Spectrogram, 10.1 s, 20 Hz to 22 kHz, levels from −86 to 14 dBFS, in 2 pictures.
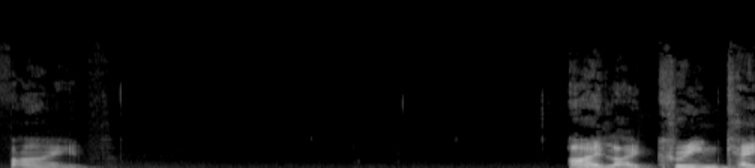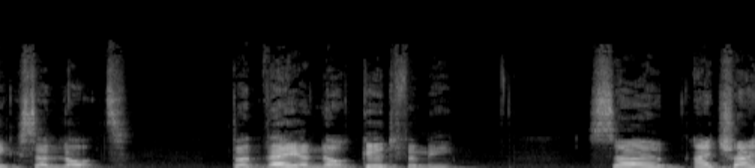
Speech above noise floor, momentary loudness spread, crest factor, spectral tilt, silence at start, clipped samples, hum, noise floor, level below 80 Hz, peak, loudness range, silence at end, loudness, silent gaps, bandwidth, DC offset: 55 dB; 16 LU; 24 dB; -4 dB/octave; 0.1 s; under 0.1%; none; -78 dBFS; -78 dBFS; -2 dBFS; 5 LU; 0 s; -23 LUFS; none; 15.5 kHz; under 0.1%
